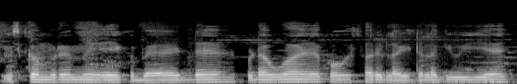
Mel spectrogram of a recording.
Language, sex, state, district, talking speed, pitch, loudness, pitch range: Hindi, male, Uttar Pradesh, Shamli, 160 wpm, 110 Hz, -16 LUFS, 105-115 Hz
